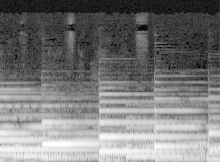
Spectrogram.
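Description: Slow piano-style keyboard music, a new note or chord struck about every half second and left to ring.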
